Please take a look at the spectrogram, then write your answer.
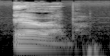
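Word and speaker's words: ערב: In Aramaic, the word used for mix is spelled Ain Resh Beit and pronounced Arab.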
